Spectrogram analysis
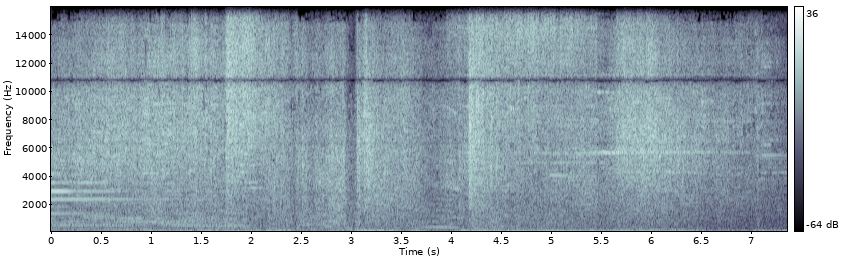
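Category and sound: vehicle, freight train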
